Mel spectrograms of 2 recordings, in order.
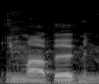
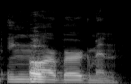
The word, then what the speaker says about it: Ingmar Bergman: Is that how you say his name? Ingmar Bergman. – Ingmar Bergman. – Yes. like Iceberg.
